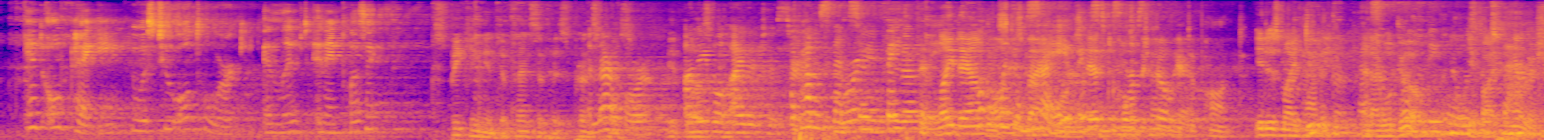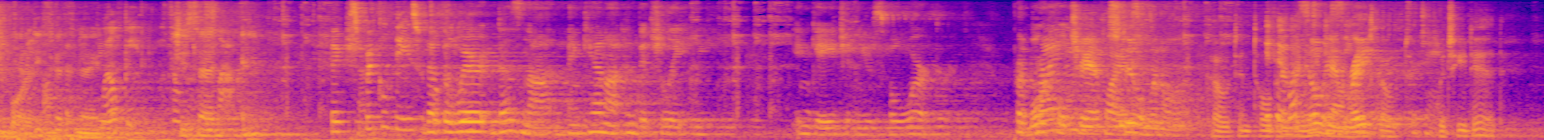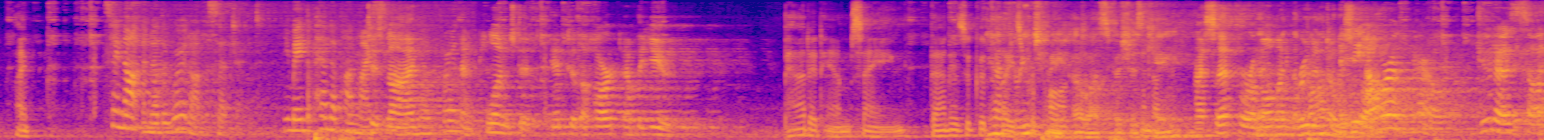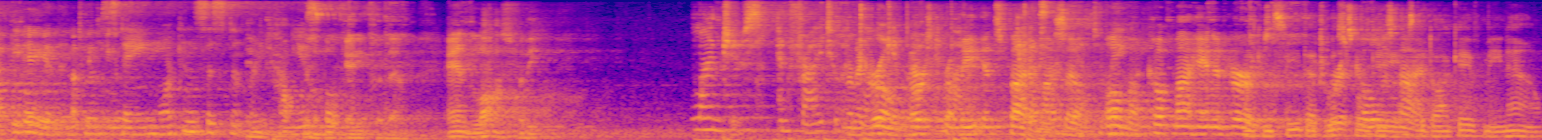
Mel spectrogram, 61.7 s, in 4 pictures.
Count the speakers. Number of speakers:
ten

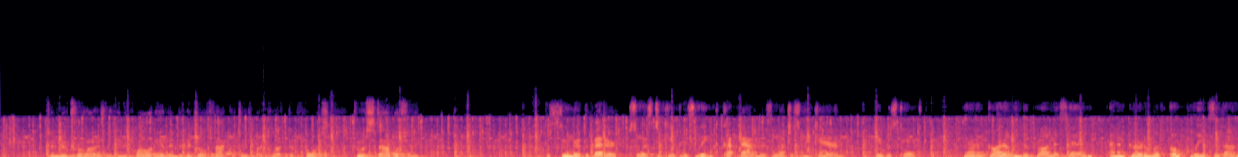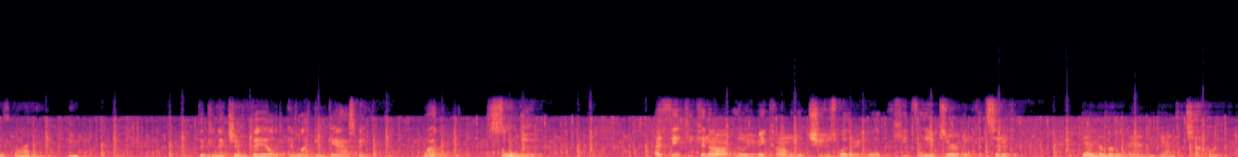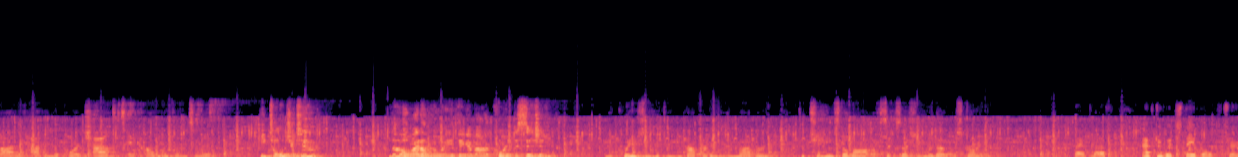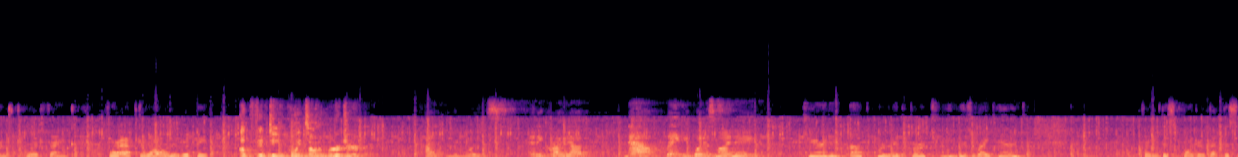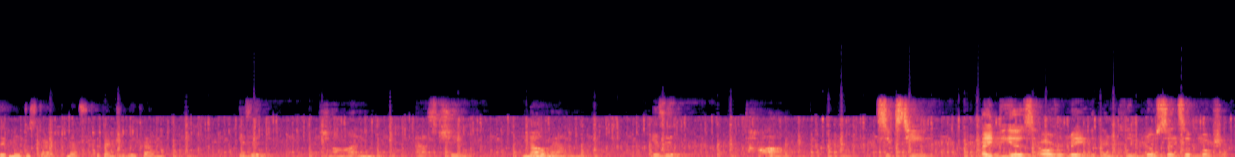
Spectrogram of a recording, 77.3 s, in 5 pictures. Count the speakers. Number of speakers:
six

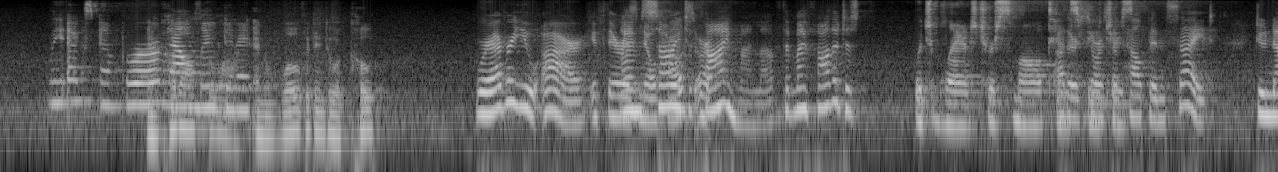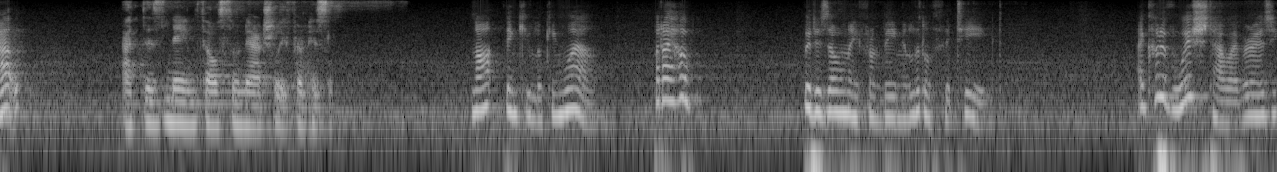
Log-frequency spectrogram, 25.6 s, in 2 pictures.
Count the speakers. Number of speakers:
five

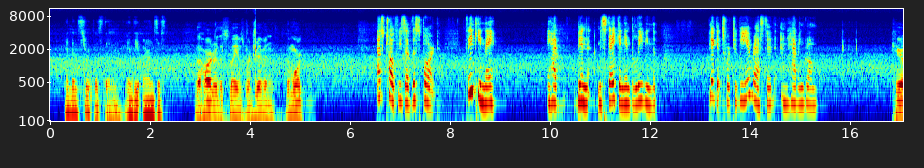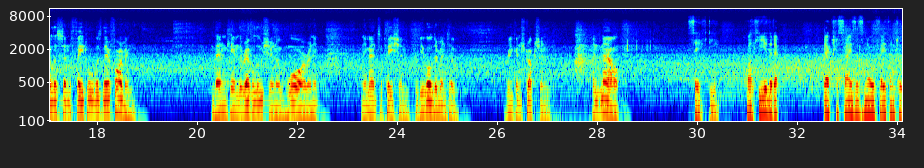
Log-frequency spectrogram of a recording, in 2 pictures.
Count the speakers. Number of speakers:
three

